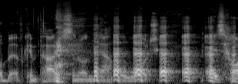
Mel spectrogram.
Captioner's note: laughing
